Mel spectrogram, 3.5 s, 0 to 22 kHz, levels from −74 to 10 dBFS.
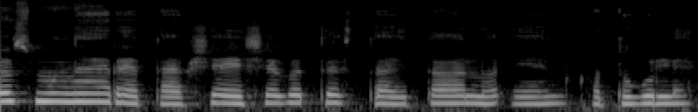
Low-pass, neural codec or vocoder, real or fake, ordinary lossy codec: none; vocoder, 44.1 kHz, 128 mel bands, Pupu-Vocoder; fake; none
